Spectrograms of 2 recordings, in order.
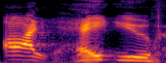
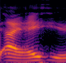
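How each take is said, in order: First: Slow, drawn-out angry yell; hammed-up furious holler; furious skier. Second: Said in the usual way. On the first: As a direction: stretch each word in loud, high outrage. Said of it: "he was just so mad, so furious". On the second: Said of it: "not only does he say".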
